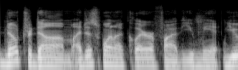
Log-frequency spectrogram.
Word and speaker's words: Notre Dame: So you said so you said Notradam.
